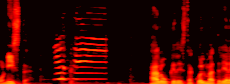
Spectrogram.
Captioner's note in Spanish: happy noises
